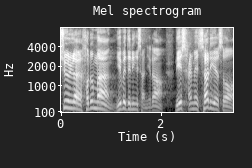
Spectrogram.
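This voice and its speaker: The voice has a bright, sharp tone and lively intonation at a fairly quick pace. The recording is very clean, with a silent background. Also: man. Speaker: pastor. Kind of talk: sermon. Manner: conversational, asks congregation questions.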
